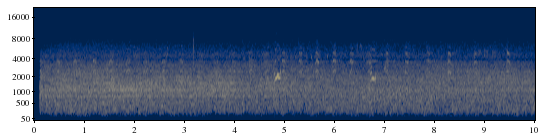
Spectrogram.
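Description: Pied Avocet giving two short, clear fluty notes about two seconds apart over a steady rushing background of wind or distant flock murmur.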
